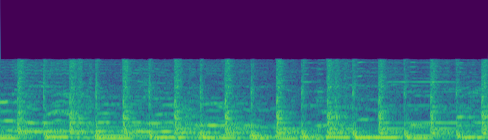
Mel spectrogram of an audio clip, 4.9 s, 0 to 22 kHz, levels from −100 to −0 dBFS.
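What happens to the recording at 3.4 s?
Nothing goes wrong at 3.4 s: the audio runs on intact through that moment, with only the steady narrowband character of the call path, nothing above 4 kHz.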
